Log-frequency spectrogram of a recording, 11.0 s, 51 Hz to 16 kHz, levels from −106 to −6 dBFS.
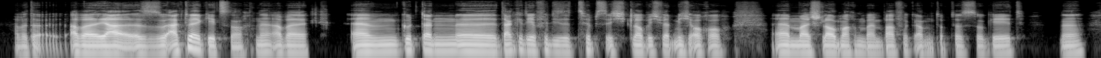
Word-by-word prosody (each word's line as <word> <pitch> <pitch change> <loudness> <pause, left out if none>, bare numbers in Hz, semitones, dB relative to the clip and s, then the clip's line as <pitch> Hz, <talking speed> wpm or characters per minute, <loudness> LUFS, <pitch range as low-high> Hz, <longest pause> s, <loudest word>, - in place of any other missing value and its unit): Aber - - -6
da - - -3
äh, - - -14 0.3
aber 90 -1 +5
ja, 90 0 +9
also 80 +3 +1
so 90 +2 0
aktuell - - +5
geht's - - -3
noch, 75 0 -7
ne? 95 0 -3
Aber, 90 -1 0 0.4
ähm, 95 +1 +2
gut, 110 +1 -4
dann, 100 -1 +1
äh, 95 -1 +3
danke 105 +4 -1
dir 100 -2 -1
für 105 +2 -8
diese 95 -2 -6
Tipps. 110 +2 -7
Ich 90 0 -2
glaube, 95 -1 -1
ich 90 - -4
werde 90 - -4
mich 95 -1 -4
auch 90 -1 -2
auch, 90 0 -5 0.4
äh, 95 +1 +2
mal 90 0 +2
schlau 90 0 +3
machen 90 0 -3
beim 85 0 -4
BAföG-Amt, 90 0 -5
ob - - -16
das 85 0 -7
so 85 -2 -9
geht, 90 +2 -5 0.3
ne? 90 +3 -4
90 Hz, 210 wpm, -25 LUFS, 90-95 Hz, 0.4 s, ja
